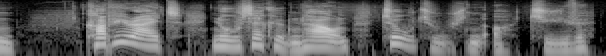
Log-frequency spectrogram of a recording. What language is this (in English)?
Danish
